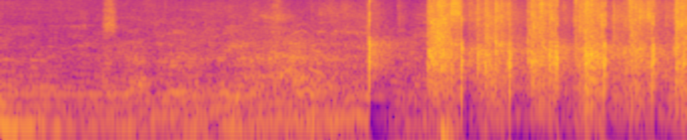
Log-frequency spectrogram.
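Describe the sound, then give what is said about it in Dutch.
Audience applause at a live on-location event. Low hum and murmuring voices come first, then dense, loud clapping breaks out partway through and continues to the end. “Ja, applaus!”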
